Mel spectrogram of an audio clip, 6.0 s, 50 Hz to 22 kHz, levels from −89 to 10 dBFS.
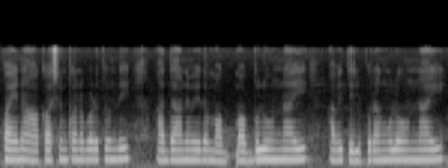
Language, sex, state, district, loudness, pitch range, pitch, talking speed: Telugu, female, Telangana, Mahabubabad, -22 LUFS, 200-210 Hz, 205 Hz, 120 wpm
